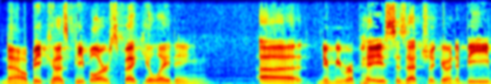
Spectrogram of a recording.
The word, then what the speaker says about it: Noomi Rapace: Not sure exactly how to pronounce it. Jeff, help me out. Noomi Rapace? Noomi Rapace.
